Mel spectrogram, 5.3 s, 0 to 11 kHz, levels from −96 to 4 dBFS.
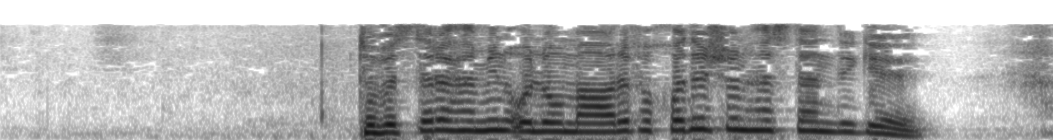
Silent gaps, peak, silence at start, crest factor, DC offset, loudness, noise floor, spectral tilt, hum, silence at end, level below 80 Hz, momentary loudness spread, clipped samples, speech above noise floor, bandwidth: none; 0 dBFS; 1.8 s; 12 dB; under 0.1%; -11 LUFS; -56 dBFS; -5 dB/octave; none; 0 s; -44 dBFS; 4 LU; under 0.1%; 46 dB; 6.2 kHz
